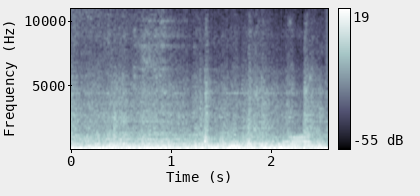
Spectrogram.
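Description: Railway locomotive on shunting duty at a junction, a loud close rumble of wheels and engine with rhythmic clickety-clack over the rails, steady and continuous throughout.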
